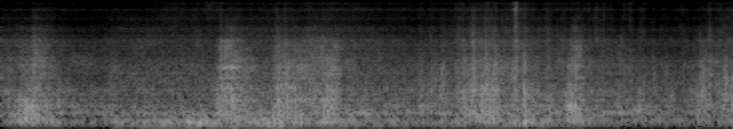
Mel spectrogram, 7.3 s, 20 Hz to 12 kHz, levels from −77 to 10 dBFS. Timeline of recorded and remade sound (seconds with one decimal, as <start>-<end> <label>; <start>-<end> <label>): 0.0-7.3 remade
